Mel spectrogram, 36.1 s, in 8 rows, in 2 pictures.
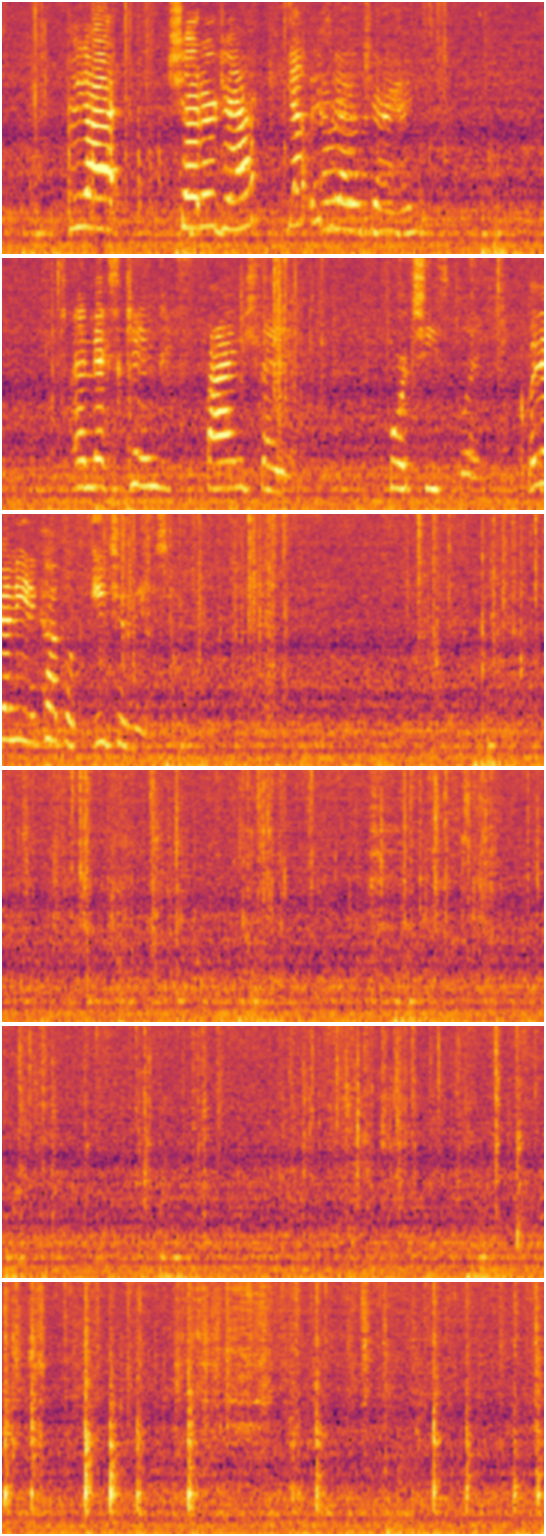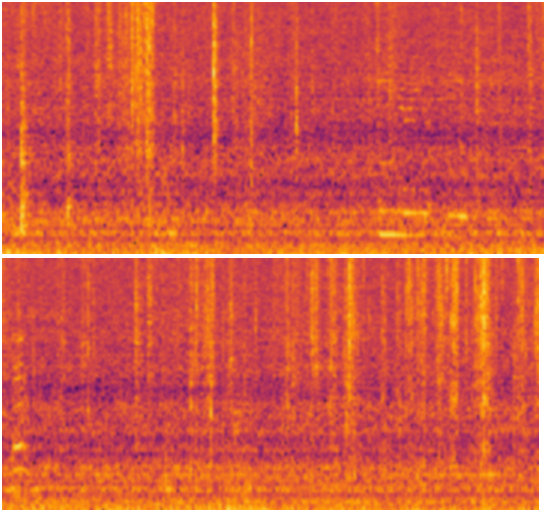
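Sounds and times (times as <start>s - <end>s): plastic bag crinkling: 8.6s - 11.6s, 12.3s - 29.8s, 30.9s - 36.0s.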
